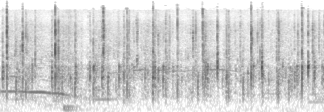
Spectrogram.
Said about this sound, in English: So give a round of applause for the saxophone players for showing up.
